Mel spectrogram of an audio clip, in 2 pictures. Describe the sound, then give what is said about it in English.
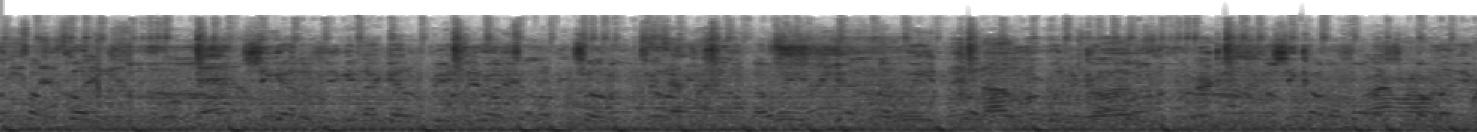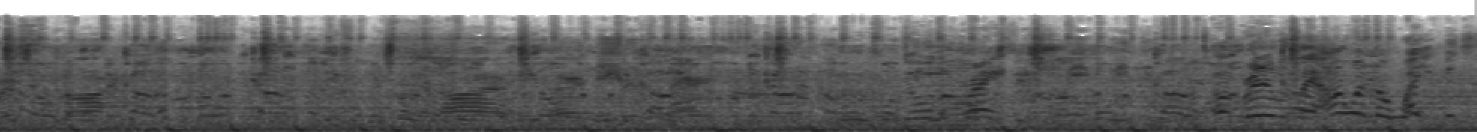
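A steady, low road rumble fills the inside of a moving car for the whole stretch, with people talking over the constant drone, on a journey to Oklahoma. “I'm in the car.”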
